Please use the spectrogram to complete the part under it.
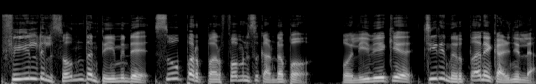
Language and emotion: Malayalam, happy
